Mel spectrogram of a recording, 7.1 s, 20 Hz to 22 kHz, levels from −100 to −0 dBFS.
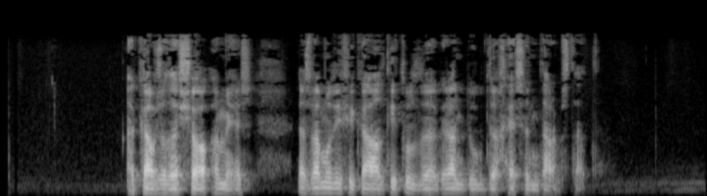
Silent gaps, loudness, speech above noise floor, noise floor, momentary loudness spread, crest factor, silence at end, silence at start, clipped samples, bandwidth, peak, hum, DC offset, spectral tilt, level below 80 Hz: none; -29 LUFS; 46 dB; -75 dBFS; 14 LU; 24 dB; 1.25 s; 1.25 s; under 0.1%; 11.5 kHz; -8 dBFS; none; under 0.1%; -4 dB/octave; -64 dBFS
